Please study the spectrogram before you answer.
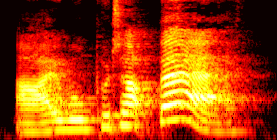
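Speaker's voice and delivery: loud pleased call; cried out. Acted. Swallow spotting the statue, loud cry. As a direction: call out the choice. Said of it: "he cried".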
